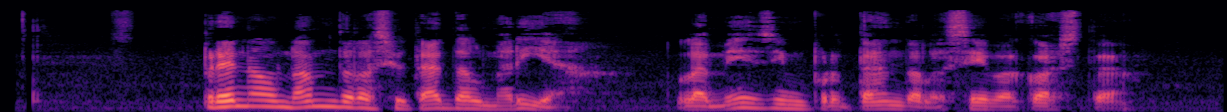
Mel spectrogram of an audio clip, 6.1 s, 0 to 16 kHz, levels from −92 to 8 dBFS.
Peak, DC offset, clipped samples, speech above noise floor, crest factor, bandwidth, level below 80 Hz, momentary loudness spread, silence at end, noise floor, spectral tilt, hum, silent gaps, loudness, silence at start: -8 dBFS; under 0.1%; under 0.1%; 33 dB; 22 dB; 11.5 kHz; -74 dBFS; 13 LU; 0.5 s; -61 dBFS; -5 dB/octave; none; none; -29 LUFS; 1 s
